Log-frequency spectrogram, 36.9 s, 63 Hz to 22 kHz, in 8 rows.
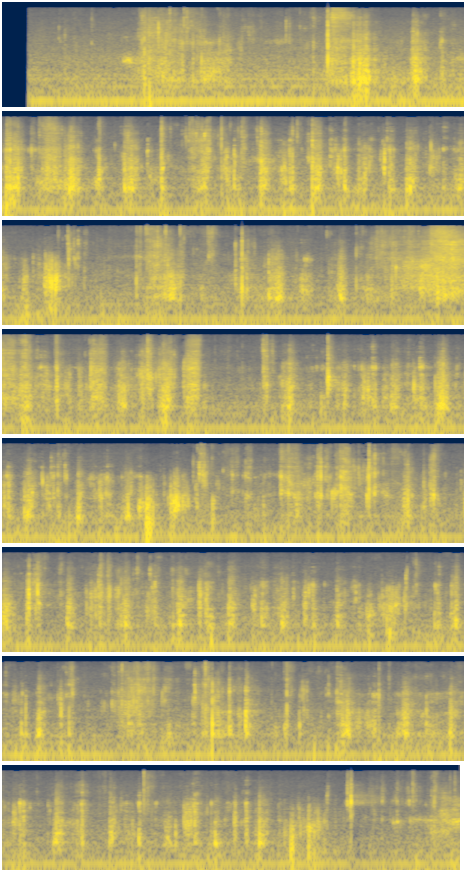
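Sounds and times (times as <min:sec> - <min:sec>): crunchy chewing of fried chicken: 0:01.2 - 0:36.9.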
